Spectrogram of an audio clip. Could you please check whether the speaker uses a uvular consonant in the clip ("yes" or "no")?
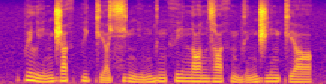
no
